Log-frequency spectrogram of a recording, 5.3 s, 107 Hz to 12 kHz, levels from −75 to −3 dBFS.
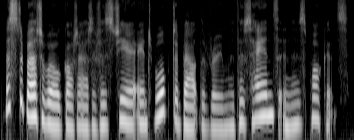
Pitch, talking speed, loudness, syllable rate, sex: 195 Hz, 205 wpm, -21 LUFS, 4.6 syllables/s, female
